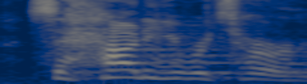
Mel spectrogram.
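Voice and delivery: ordinary talk

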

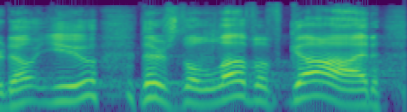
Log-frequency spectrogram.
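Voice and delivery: ordinary talk

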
